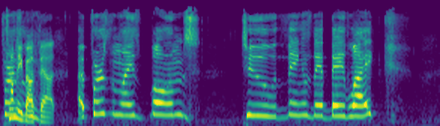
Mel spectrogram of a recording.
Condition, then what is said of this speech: Cerebral palsy. You do have a deep, sexy voice.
